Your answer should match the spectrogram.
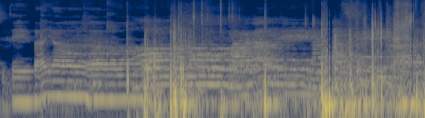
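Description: A slow devotional mantra chanted in long held notes, with several sharp knocks and thumps close to the microphone; the loudest come about two and a half and five seconds in, from the microphone being handled.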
